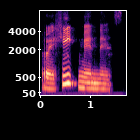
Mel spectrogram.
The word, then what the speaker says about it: regímenes: Cuadríceps, regímenes, perdón, regimen, no, regimen. Acá régimen y acá sería el acento en que corre en regímenes.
